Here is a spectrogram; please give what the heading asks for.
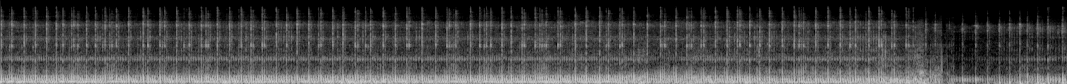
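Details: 2010 Echo SRM 225 two-stroke string trimmer, first start of 2019 on choke with little fuel, cold; buzzy, slightly uneven idle that sags near the end, bogging until warmed up.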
